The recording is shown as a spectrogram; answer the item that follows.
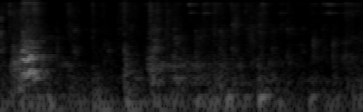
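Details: A Shih Tzu puppy at bath time gives one brief, high whimpering yelp, then soft indoor noise.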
